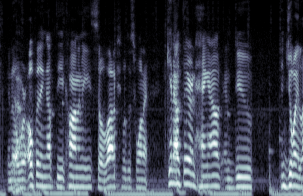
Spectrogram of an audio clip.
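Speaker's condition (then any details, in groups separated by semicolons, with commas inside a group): No condition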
